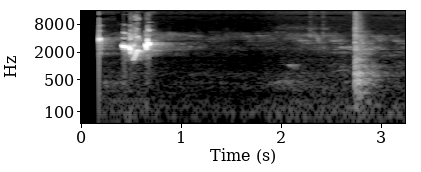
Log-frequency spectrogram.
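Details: Bulbul singing in Iraq: a short burst of bright, quick warbled notes, followed after a pause by a single faint click.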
